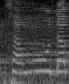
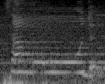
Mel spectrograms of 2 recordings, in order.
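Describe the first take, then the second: First: The word ends on a short a vowel. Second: The word ends on a bare d consonant. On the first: The reciter continues into the next word. "Jika wasol dibaca pendek" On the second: The reciter stops after this word. "Jika wakaf dalnya dibaca sukun"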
